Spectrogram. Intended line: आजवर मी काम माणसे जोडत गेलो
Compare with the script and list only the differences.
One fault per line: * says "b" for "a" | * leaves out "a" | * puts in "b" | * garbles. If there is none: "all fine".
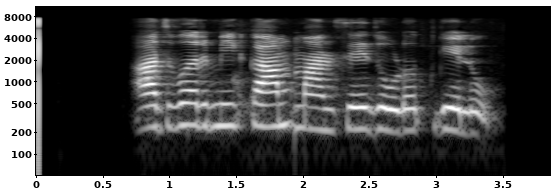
all fine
